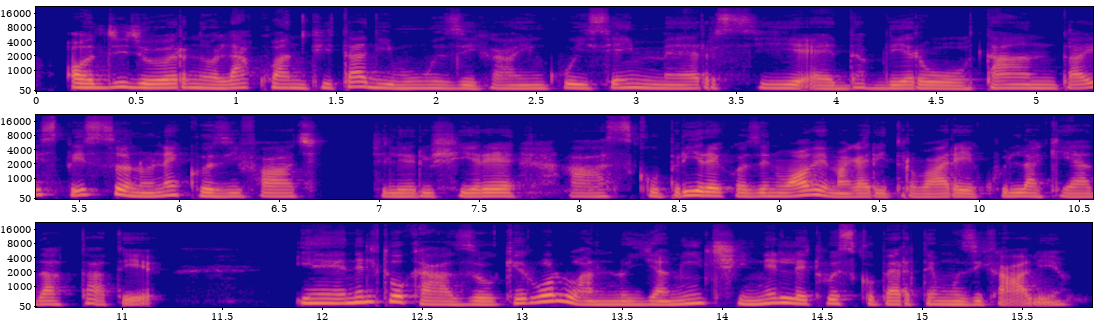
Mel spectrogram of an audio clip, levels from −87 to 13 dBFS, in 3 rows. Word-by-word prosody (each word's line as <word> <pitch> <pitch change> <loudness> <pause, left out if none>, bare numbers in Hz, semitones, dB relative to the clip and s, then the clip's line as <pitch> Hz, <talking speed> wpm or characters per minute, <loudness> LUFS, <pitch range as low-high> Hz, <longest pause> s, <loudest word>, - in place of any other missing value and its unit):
Oggigiorno 185 -2 +3
la 180 +4 0
quantità 185 +4 -2
di 180 -5 0
musica 155 -1 -3
in 150 0 -2
cui 165 +3 -1
si 160 +3 -4
è - - -2
immersi, 165 0 -3
è 145 -1 0
davvero 150 -2 -1
tanta, 165 0 -2
e 220 - +1
spesso 230 +1 +1
non 160 -3 0
è 210 +2 0
così 155 -5 0
facile 150 0 -3
riuscire 155 +1 +2 0.3
a 150 -1 -4
scoprire 170 +4 +2
cose 160 -2 -1
nuove, 190 +7 +4
magari 145 0 0
trovare 145 +1 -1
quella 155 +1 -1
che 150 - -11
è - - 0
adatta 155 +5 -3
a - - -3
te. - - -4 0.6
Eh, 210 -1 +2
nel 245 +5 +4
tuo 270 -1 +6
caso, 150 - 0
che 200 +8 -1
ruolo 275 +4 +5
hanno 150 0 0
gli 150 +1 -1
amici 175 +4 0
nelle 205 +3 +3
tue 190 +2 -2
scoperte 160 -4 -2
musicali? 150 - 0
160 Hz, 170 wpm, -26 LUFS, 150-185 Hz, 0.6 s, tuo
